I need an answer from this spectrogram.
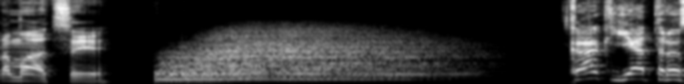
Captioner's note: gong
